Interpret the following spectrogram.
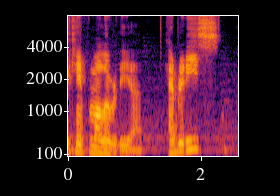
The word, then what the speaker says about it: Hebrides: They came from all over the Hebrides. Hebrides. Yes, I pronounced it right that time.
